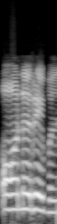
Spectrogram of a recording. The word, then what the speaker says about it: honorable: So O honorable it sounds like O. So it sounds like it's starting from O.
